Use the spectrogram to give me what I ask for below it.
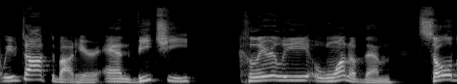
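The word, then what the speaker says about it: VICI: this is a newcomer this is american it'd be vc if it's italian it'd be peachy properties v-i-c-i ticker symbol vichy v-i-c i'm going to pronounce it the italian way because why not vichy properties this is a reit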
